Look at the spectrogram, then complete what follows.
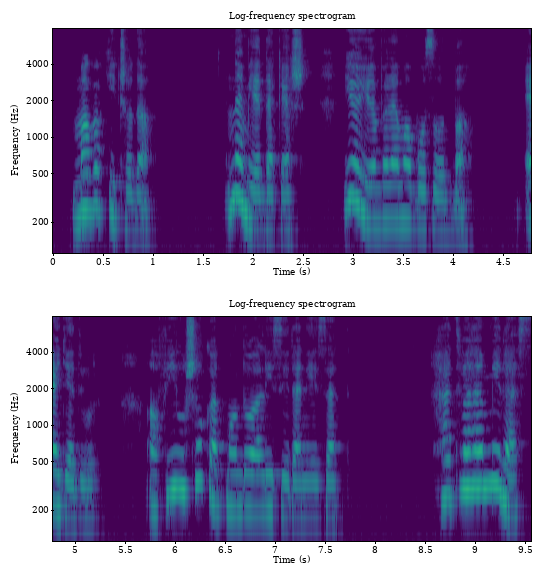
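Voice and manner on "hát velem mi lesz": high, quavering, trembling voice. As a boy calls her companion away alone, a girl asks him: trembling. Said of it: "Kérdezte Lizzie reszketve".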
